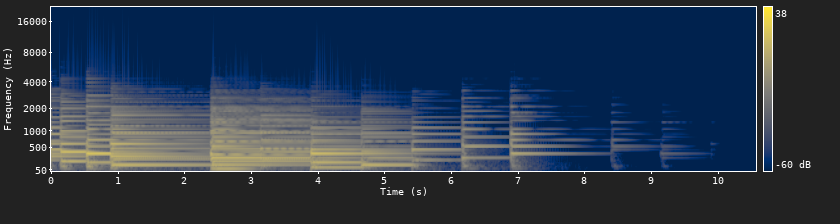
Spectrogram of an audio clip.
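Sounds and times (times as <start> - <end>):
high piano accompaniment in F: 0.0 - 8.8.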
